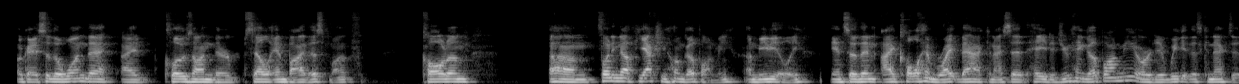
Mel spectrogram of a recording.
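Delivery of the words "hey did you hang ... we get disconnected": mock playful, light, teasing, joking tone. Retelling calling back a man who hung up on you, retelling a joking tone. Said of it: "Kind of in a joking tone".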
